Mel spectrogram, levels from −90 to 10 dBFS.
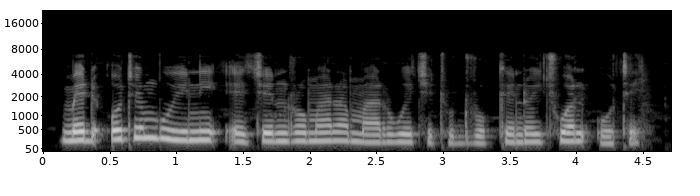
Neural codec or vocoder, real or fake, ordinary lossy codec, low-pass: none; real; none; 7.2 kHz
